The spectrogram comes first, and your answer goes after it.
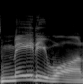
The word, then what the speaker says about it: Matewan: You got to learn the lessons of Mattawan. I want to play that clip. I'll show you. It's Matewan. I'm sorry. Matewan. I always mispronounce it.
